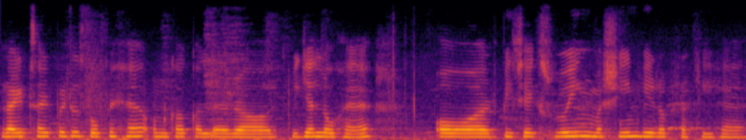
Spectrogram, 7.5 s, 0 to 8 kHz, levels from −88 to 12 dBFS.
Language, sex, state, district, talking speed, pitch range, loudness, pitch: Hindi, female, Gujarat, Valsad, 145 wpm, 205-225 Hz, -16 LUFS, 215 Hz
